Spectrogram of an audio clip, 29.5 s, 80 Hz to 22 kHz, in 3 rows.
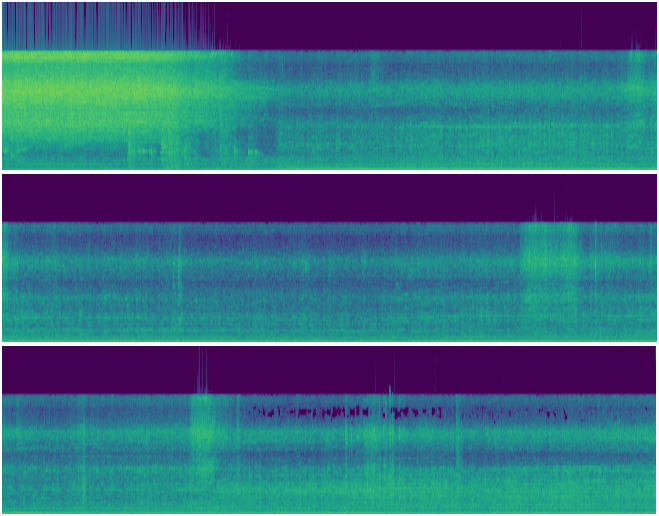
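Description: Inside a moving LiAZ 5292.67 city bus: its Weichai WP7NG280E51 compressed-natural-gas engine and drivetrain running under way. There is a hiss in the first few seconds, then the engine gets louder about four seconds in, with a whine that rises in pitch, and rises again about halfway through.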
